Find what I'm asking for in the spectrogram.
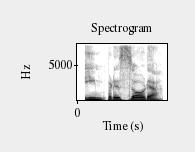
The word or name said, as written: impresora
